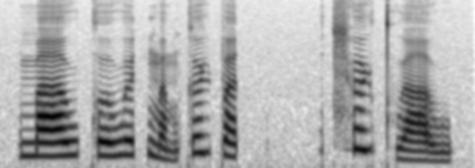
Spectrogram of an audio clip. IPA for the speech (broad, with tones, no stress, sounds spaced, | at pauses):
m aː˨˧ w k o˨˧ w ɵ˨˥ t̚ m ɐ˨˩ m k ɵ˥ ɥ p ɐ˧ t̚ | t͡sʰ ɵ˥ ɥ kʷʰ aː˨˩ w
